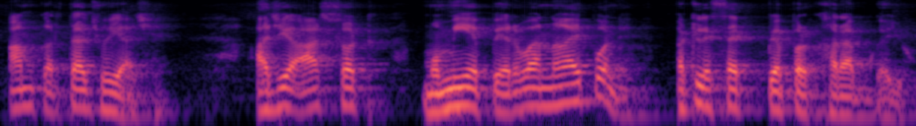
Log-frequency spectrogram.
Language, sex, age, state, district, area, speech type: Gujarati, male, 45-60, Gujarat, Amreli, urban, spontaneous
